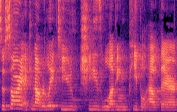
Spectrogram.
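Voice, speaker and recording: Noticeable background noise sits behind a woman with an American accent. She talks at a fairly high pitch and a fairly quick pace. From US Northeast, Long Island, New York. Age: 30s. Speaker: vlogger. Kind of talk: casual chat. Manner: animated.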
